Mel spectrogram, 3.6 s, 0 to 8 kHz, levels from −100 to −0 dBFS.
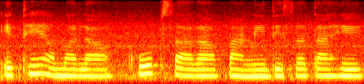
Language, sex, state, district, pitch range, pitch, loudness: Marathi, female, Maharashtra, Gondia, 195-220 Hz, 205 Hz, -15 LUFS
